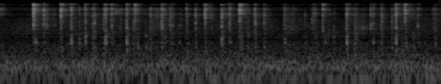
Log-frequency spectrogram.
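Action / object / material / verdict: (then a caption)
tap / laptop keyboard with plastic keys / plastic / none. Both hands type steadily with their fingertips on the plastic keys of a silver aluminium MacBook resting on a white library desk. Quick, light clicks and taps patter throughout, set against a constant low background rumble.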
